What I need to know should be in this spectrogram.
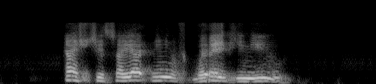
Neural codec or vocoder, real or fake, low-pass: codec, 16 kHz, 0.5 kbps, FreqCodec, smaller model; fake; 7.2 kHz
